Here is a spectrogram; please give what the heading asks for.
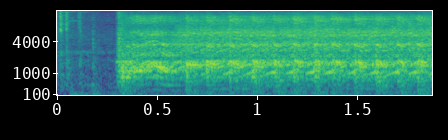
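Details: Flooded salvage 1986 Nissan 300ZX: steady cranking whir that never picks up into firing. A spark tester shows no spark, so it is a crank, no-start with no spark; the root cause is not yet confirmed.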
